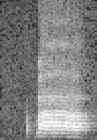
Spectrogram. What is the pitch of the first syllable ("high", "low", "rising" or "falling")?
low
